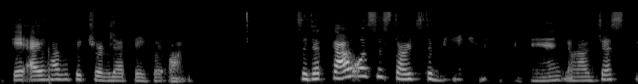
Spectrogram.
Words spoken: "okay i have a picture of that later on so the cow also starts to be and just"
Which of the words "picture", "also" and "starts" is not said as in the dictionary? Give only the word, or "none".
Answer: none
